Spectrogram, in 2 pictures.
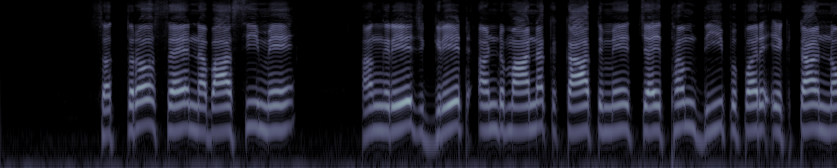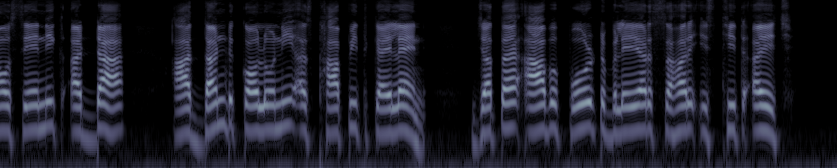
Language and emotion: Maithili, neutral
